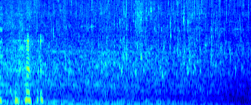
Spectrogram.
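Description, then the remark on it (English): A few wet, squelching footsteps in mud on a muddy clay walk at Harewoods, soft and watery, clustered at the start before fading into a steady low rumble as the walkers come through a kissing gate. Nobody speaks. “So we've just squelched our way through a little muddy bit and come through a kissing gate”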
